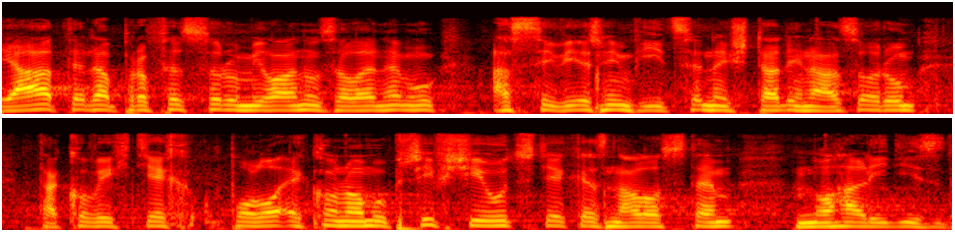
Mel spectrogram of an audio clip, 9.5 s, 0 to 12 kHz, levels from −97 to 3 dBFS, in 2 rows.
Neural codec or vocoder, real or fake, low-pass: none; real; 7.2 kHz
